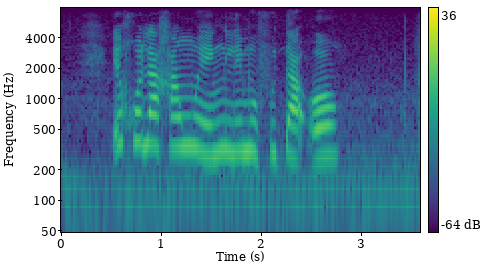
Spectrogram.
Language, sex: Tswana, female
